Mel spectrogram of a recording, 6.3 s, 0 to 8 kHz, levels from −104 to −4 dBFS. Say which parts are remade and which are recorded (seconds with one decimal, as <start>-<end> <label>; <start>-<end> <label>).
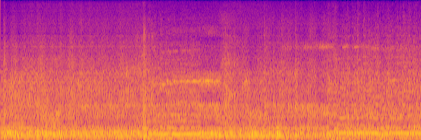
0.0-2.2 remade; 2.2-3.0 recorded; 3.0-4.9 remade; 4.9-6.3 recorded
